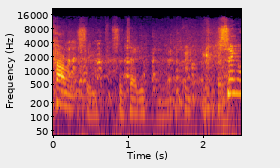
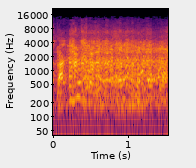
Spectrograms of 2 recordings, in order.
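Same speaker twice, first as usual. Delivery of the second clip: drawn out, slower; slow repeat; slower than usual. Acted. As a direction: spell it out slowly for effect.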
